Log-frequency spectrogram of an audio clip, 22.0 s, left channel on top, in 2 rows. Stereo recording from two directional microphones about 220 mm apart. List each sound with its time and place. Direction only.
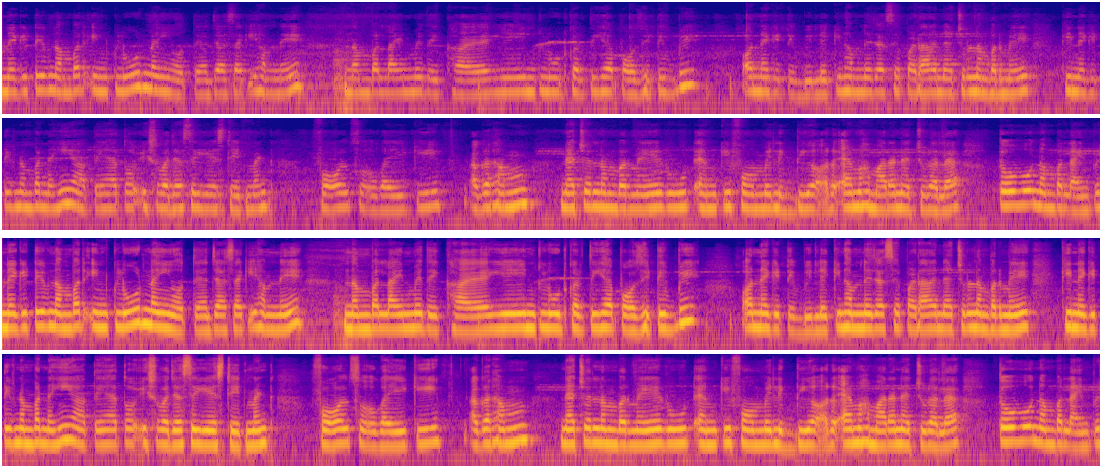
0.0 s a woman's voice: 50° right (ahead or behind); by 21.9 s 25° right (ahead or behind)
